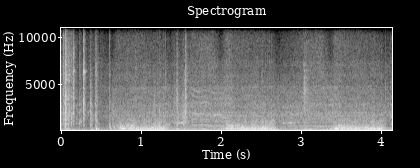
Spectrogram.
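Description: Garbage truck engine running, a low rumble that swells and fades a few times, heard through a car's open side window. A few sharp clicks come near the start.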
